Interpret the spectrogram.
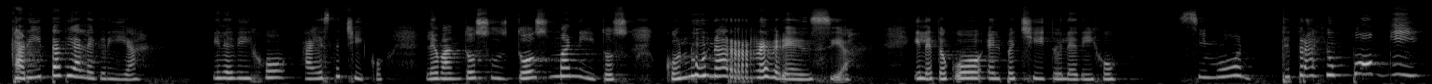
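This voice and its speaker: A woman pastor with a Colombian accent preaching a sermon, telling a personal story with strong emotion, moving from loud outbursts to hushed tones. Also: high-pitched, takes it slowly. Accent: Colombian Spanish.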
